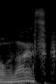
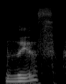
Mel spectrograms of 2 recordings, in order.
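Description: First: Leith said as lyth, rhyming with teeth but with an eye sound; corrected pronunciation. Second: Leith said as leeth, long ee; first pronunciation. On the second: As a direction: say Leith rhyming with teeth. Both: Shown as a demonstration.

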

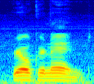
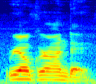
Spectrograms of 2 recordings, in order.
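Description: First: GRANDE said as "gre-nan"; mispronounced GRANDE. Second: GRANDE said as "GRAHN-day"; Spanish-style GRANDE, "grahn-day"; corrected GRANDE. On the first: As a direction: add a weak vowel inside GRANDE, "gruh-NAN". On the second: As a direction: give GRANDE an open "ah" and final "ay". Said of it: "forget how to pronounce Grande". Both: Real, not acted.

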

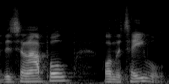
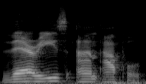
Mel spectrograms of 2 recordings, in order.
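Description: First: There is an apple on the table run together into one blur; said very fast. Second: Slow, each word of There is an apple separate; said slowly. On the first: Profesora muestra cómo suena la frase dicha rápido, todo junto. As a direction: rush it so the words fuse. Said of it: "si uno lo dice muy rápido". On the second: Profesora muestra la frase dicha despacio, palabra por palabra. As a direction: spell it out slowly and clearly. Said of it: "si lo dice despacio". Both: Shown as a demonstration.

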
